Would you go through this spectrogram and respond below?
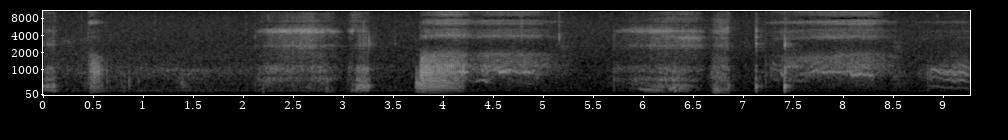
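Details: Woman snoring: rattling snores with each breath in, separated by quieter breaths out, in a quiet room.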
